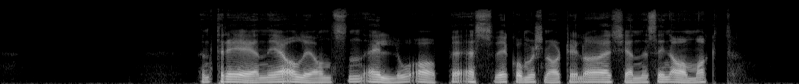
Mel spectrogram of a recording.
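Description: Throughout, the speech sounds dull and grainy, with a gurgling edge: MP2 compression, likely at a low rate such as 80 kbps. Too few bits switch upper sub-bands off, so a spectrogram shows the top end cut away and flickering blocks above it.

At 2.82 s a brief burst of DAB burbling appears. Bit errors at a small rate, around a tenth of a percent, slipped through error correction and corrupted the audio data, putting short blips of noise into single sub-bands. On a spectrogram this shows as isolated bright horizontal patches.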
